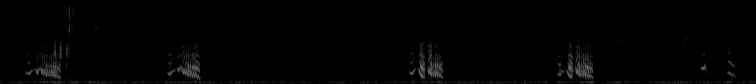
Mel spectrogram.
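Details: Natal spurfowl in South Africa, 2024: four loud, harsh, grating bursts spaced about one to two seconds apart. Fainter thin sweeping notes sound between them over a low steady hum.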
